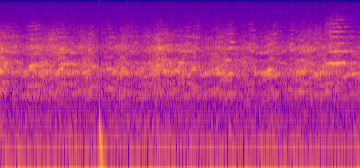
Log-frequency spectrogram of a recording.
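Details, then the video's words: Many Canada geese honking together on a Thursday night at Sapsucker Woods Pond during fly-overs and landings; steady overlapping nasal honks fill the whole stretch, one brief low thump near the start. "Canada Geese, Thursday night at Sapsucker Woods"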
